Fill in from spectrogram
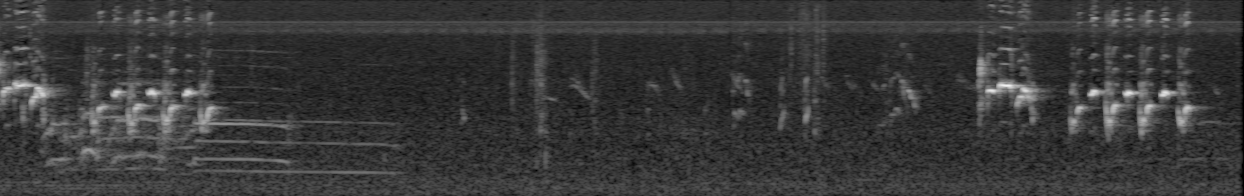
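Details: Sooty-headed bulbul singing actively: two bursts of bubbly, chirped and warbled phrases, one opening the recording and one near its end, separated by a long quiet stretch with faint low background hum.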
